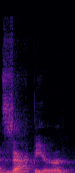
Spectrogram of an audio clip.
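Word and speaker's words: Zapier: if you're not a coder I know that zappier now that we know how to pronounce it we know that zappier has a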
